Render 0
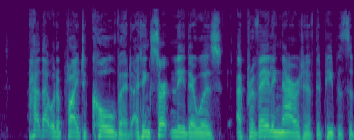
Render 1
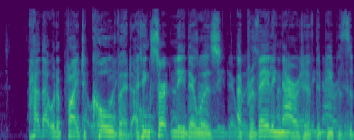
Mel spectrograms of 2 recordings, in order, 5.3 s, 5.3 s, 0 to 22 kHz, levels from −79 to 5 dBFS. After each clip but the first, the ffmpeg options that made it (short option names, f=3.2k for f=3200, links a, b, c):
-filter_complex "[0:a]asplit=2[a][b];[b]adelay=596,lowpass=f=1.8k:p=1,volume=-12dB,asplit=2[c][d];[d]adelay=596,lowpass=f=1.8k:p=1,volume=0.18[e];[a][c][e]amix=inputs=3:normalize=0,volume=6dB"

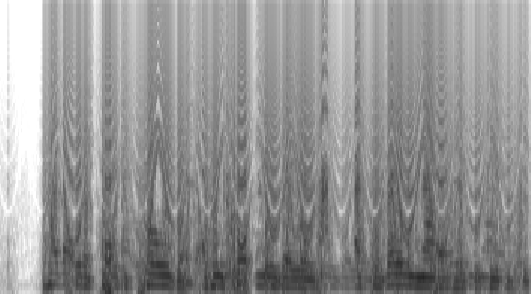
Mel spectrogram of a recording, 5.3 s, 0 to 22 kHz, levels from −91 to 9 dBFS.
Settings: -filter_complex "[0:a]asplit=2[a][b];[b]adelay=41,volume=-10dB[c];[a][c]amix=inputs=2:normalize=0,acrusher=samples=26:mix=1:aa=0.000001:lfo=1:lforange=26:lforate=3,volume=2dB"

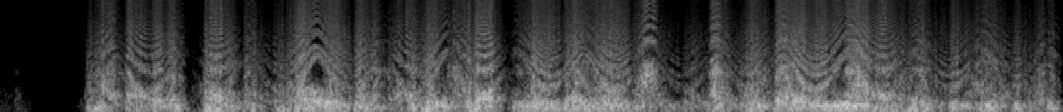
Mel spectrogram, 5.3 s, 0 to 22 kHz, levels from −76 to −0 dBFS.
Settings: -af "areverse,acompressor=mode=upward:threshold=-34dB:ratio=2.5,areverse,afftfilt=real='hypot(re,im)*cos(2*PI*random(0))':imag='hypot(re,im)*sin(2*PI*random(1))':win_size=512:overlap=0.75,volume=-4dB"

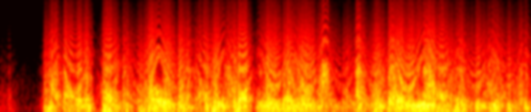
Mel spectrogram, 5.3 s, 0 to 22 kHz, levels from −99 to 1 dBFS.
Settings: -af "aemphasis=mode=reproduction:type=75kf,volume=2.5dB"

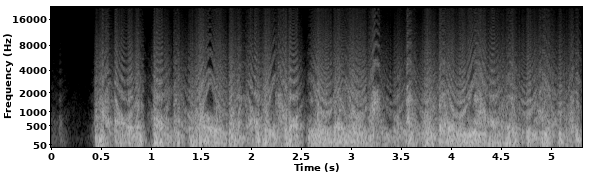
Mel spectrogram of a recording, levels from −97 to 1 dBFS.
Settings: -filter_complex "[0:a]acrossover=split=130|360[a][b][c];[a]acompressor=threshold=-30dB:ratio=4[d];[b]acompressor=threshold=-34dB:ratio=4[e];[c]acompressor=threshold=-30dB:ratio=4[f];[d][e][f]amix=inputs=3:normalize=0"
